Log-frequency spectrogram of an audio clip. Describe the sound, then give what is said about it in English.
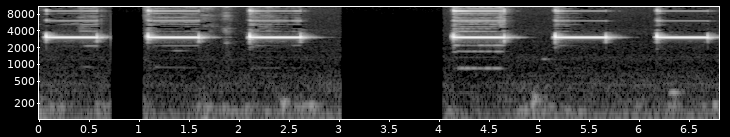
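A smoke detector alarm in the foyer of a house, set off by smoke from burned pancakes, blares loud, shrill beeps: three long tones in a steady rhythm, a brief pause, then three more, with no voices. “Before Daddy Peters could finish the sentence, the smoke detector in the foyer began its shrill warning throughout the house.”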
